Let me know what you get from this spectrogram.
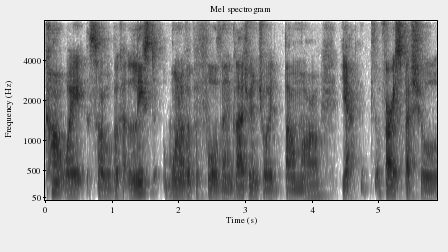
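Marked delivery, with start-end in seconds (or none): none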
